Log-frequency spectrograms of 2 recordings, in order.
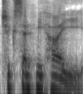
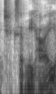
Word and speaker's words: Csikszentmihalyi: Csikszentmihalyi, I believe, is the correct pronunciation of The flow bloke.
